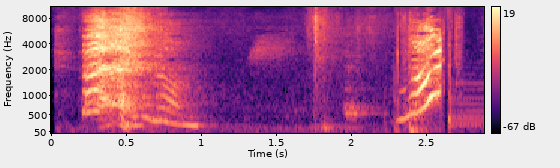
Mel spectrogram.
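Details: Cat sneezing: one loud sneeze burst, then brief small noises and a short cry-like sound; a single sneeze.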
